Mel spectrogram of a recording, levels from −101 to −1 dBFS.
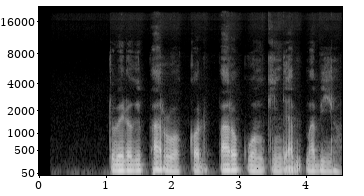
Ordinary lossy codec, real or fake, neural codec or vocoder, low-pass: none; real; none; 19.8 kHz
